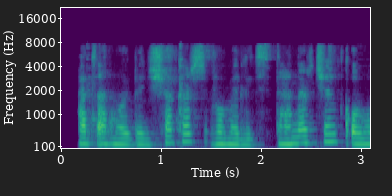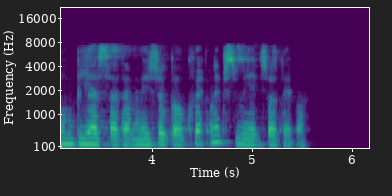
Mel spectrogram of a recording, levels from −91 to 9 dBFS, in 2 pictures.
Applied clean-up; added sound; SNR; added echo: neural mask model DeepFilterNet 3.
